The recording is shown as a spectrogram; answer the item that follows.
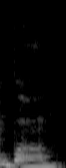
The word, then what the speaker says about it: balm: Okay, अगला word है BALM। तो हम क्या इसे बाल में पढ़ेंगे? नहीं, अब हम इसे पढ़ेंगे बाम।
